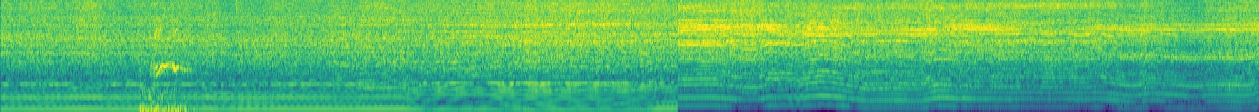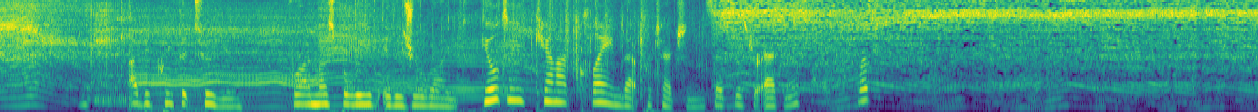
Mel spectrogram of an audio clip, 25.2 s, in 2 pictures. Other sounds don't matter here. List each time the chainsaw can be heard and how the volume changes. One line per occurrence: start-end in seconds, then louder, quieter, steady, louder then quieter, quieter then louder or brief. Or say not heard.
0.0-25.1 quieter.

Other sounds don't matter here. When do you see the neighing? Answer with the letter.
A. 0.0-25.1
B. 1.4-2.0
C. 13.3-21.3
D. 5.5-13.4
B.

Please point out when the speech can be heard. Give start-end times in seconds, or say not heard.
13.3-21.3.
